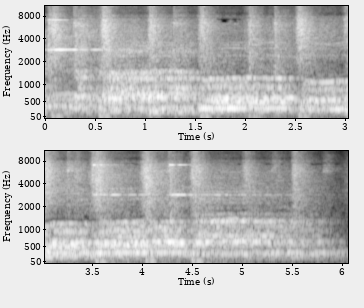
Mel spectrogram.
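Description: Men's choir singing in harmony, with hand shakers keeping a steady beat about twice a second. The voices fade away near the end.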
